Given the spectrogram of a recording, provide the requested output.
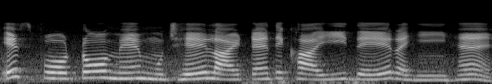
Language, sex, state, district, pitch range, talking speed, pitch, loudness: Hindi, female, Madhya Pradesh, Katni, 230-280 Hz, 110 wpm, 250 Hz, -18 LUFS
